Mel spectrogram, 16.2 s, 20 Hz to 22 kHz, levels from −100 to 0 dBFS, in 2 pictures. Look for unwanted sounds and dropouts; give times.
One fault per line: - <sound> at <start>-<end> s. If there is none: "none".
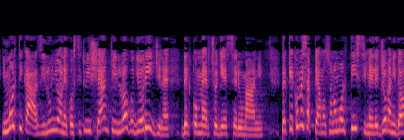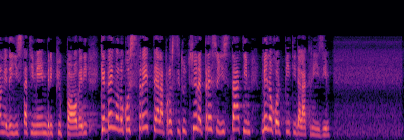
none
